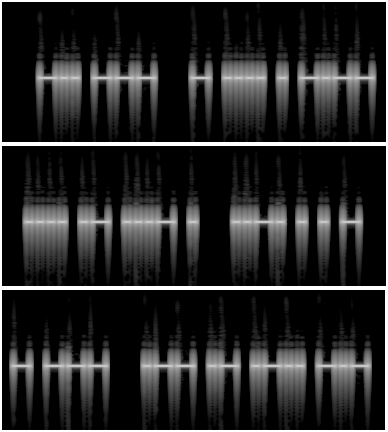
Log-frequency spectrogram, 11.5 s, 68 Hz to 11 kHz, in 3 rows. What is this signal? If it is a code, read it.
Morse code, heard as a keyed tone, about 22 wpm, 700 Hz. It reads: DO THEY HAVE FEET TO WALK
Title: Sentences from Top 1000 Words - Review Part 1 - 22wpm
